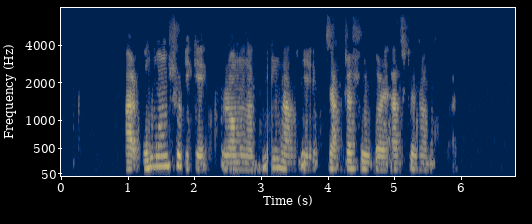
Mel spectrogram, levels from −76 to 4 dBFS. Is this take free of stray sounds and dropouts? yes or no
no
